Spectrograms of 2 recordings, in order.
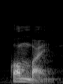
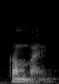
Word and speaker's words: combine: COMBINE, गठजोड़, noun है। कॉम्बाइन, कॉम्बाइन, COM का उच्चारण ओ होगा क्योंकि पहले इससे पर स्ट्रेस है, नाउन है। लेकिन अगर वर्ब के रूप में इस्तेमाल हुआ कंबाइन, कॉम्बाइन, कंबाइन।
